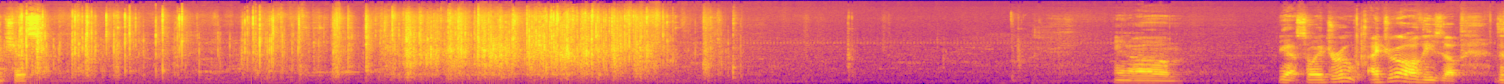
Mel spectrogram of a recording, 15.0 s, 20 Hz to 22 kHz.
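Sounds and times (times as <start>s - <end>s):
packaging crinkling: 0.0s - 7.5s.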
